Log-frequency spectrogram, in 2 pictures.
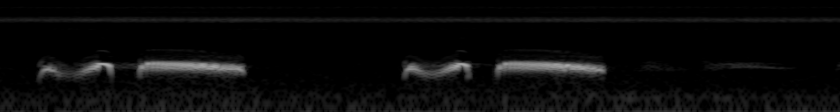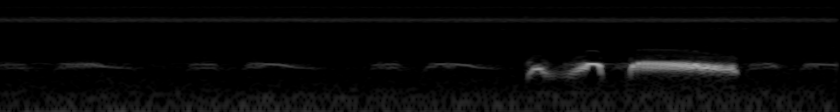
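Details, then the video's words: Spotted dove luring wild birds, three strong phrases of brief rising notes and a drawn-out coo, with a series of soft, faint repeated coos filling the middle gap, over background hiss. "Mikat Terkukur..ll Keren kalau Burung liar Sudah Turun"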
